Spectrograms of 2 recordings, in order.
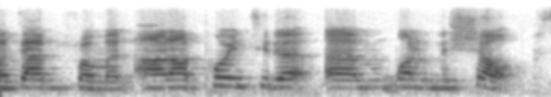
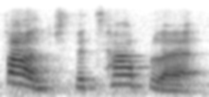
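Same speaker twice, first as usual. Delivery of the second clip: retold question; 6 semitones higher than usual. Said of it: "I said".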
